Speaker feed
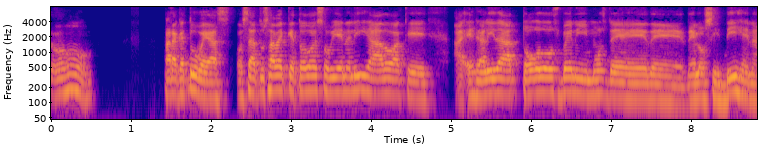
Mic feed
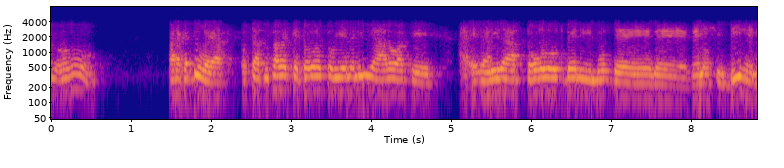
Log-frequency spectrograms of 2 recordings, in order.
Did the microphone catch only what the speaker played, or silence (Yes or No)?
Yes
